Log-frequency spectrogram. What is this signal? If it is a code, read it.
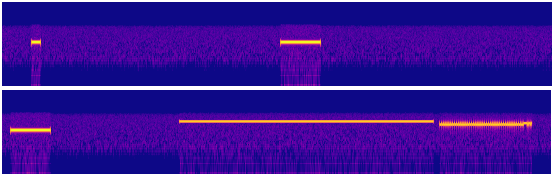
Fax machine handshake, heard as beeps, a long tone and a warble.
